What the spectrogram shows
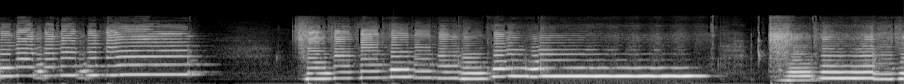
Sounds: musical instrument, music, wind instrument, inside a small room, saxophone, playing saxophone

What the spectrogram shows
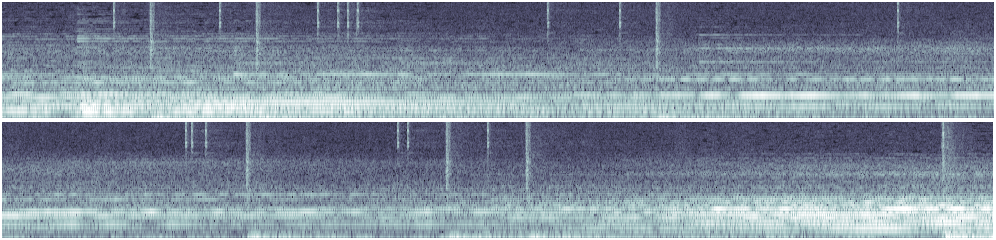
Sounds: music

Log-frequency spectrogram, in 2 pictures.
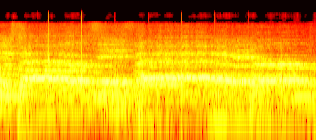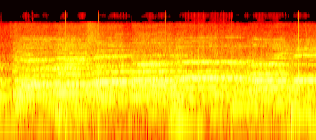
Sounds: gospel music, singing, choir, music

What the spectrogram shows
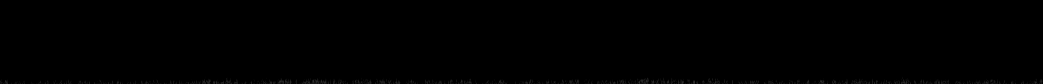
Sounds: silence

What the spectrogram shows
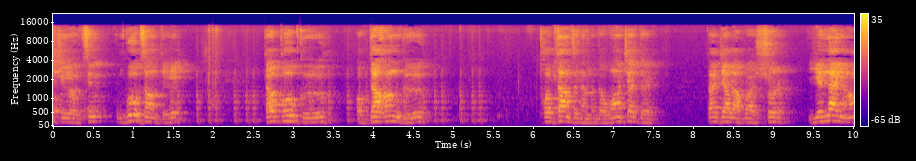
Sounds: inside a large room or hall, speech

